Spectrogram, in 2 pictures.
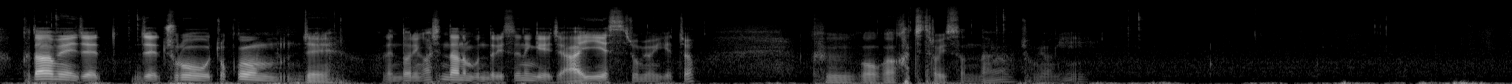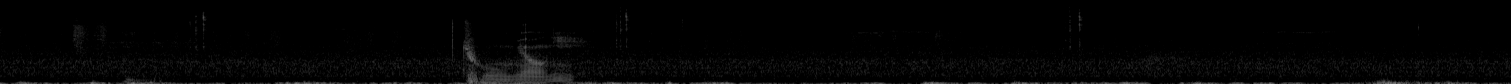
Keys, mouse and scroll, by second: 3.1 Delete.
